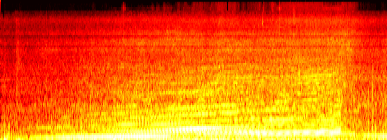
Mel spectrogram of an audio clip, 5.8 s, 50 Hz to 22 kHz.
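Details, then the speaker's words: Honda S2000 with rebuilt, bored-out engine and ARP head studs, warm, just back together after an intake gasket leak fix: revs cleanly, pitch climbing smoothly under throttle and dropping back, no knocking; sounds good, normal. "It sounds so good. I mean, might as well give her some beans."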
